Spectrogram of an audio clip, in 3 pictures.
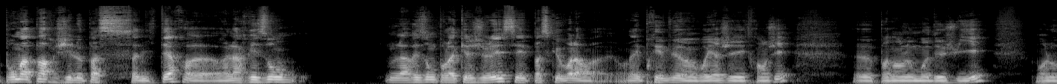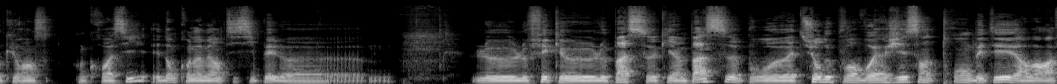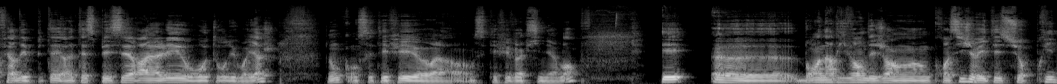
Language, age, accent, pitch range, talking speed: French, 30-49, French, 85-105 Hz, 190 wpm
